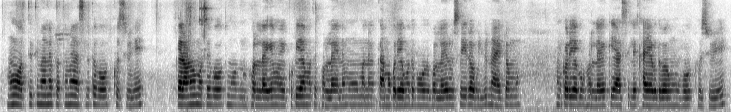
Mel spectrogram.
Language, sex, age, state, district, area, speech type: Odia, female, 45-60, Odisha, Rayagada, rural, spontaneous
